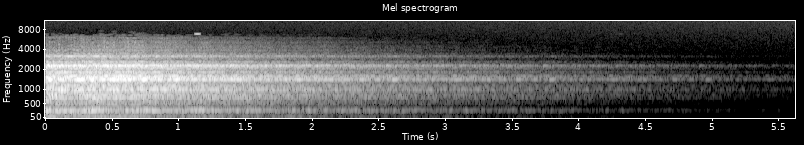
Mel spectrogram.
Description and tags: Alchemy Short FX 04
Sound generated in Alchemy synthesizer recorded to disk in Logic Pro X. Using Sample-based synthesis with two oscillators through its own four-bus effects engine.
